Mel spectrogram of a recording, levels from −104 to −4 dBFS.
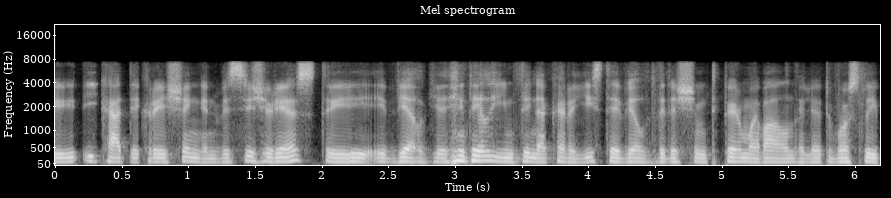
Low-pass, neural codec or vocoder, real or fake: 7.2 kHz; codec, 16 kHz, 0.8 kbps, ZipCodec; fake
